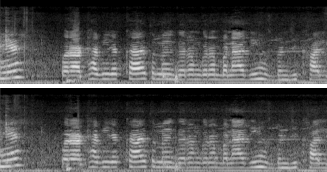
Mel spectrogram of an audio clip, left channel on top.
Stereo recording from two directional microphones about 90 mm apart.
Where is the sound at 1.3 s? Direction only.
15° left (ahead or behind).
